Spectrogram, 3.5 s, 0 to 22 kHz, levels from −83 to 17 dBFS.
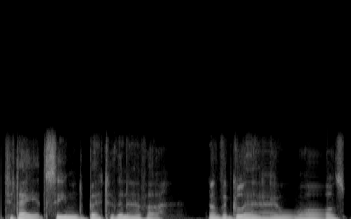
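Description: From 2.47 to 3.27 s the speech suffers repeated stalls (stutter): five late-packet gaps, longest 154 ms, are filled by stretched sound, so it drags rather than losing syllables.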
